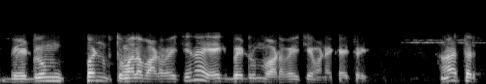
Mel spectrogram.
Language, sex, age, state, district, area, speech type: Marathi, male, 60+, Maharashtra, Nashik, urban, conversation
